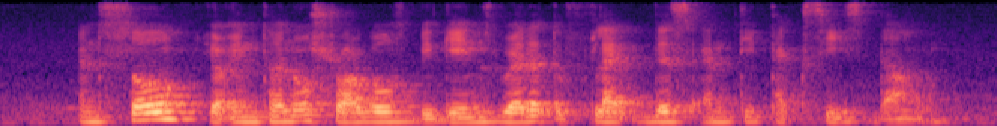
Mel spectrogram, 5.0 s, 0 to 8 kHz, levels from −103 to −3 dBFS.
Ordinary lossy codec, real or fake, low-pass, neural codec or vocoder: none; real; 7.2 kHz; none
